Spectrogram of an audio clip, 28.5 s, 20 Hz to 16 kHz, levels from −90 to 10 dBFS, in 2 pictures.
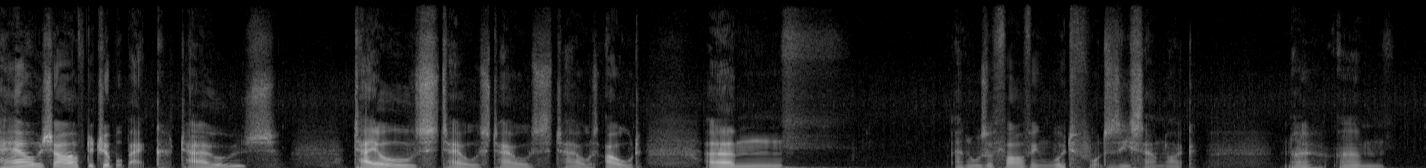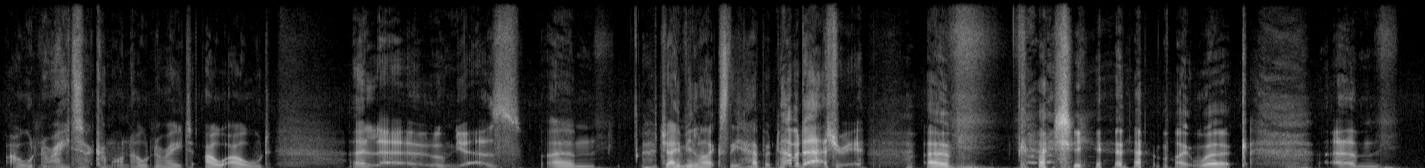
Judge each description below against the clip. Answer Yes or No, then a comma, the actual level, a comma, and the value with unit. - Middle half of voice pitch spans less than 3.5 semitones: No, average, 3.8 semitones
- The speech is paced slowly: Yes, slow, 95 wpm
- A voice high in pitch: No, low, 100 Hz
